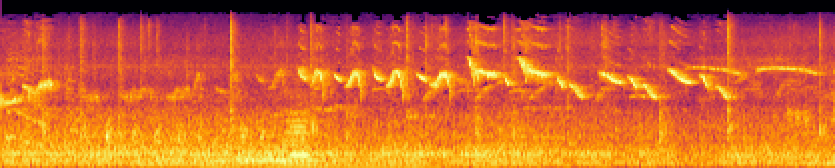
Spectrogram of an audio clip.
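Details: Chinese hwamei in a cage sings a fast, jumbled run of high whistled slurs and chirps. Pitch shifts quickly, and a longer even whistle closes the phrase.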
